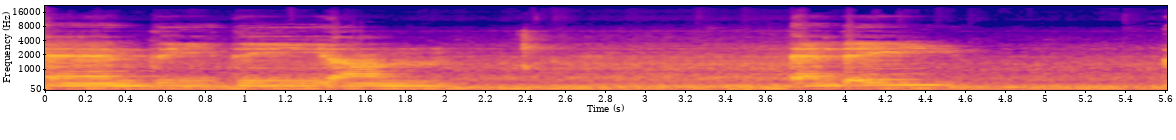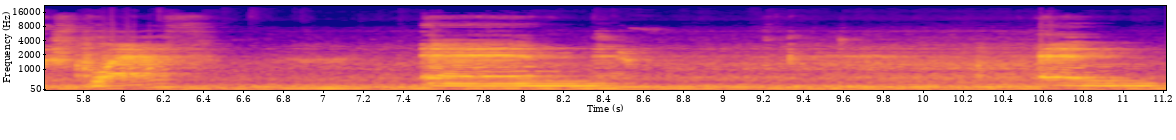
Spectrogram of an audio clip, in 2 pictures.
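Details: Man seven years after a stroke with mild Broca's aphasia, comprehension intact; Broca's aphasia (non-fluent speech).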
